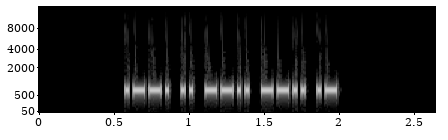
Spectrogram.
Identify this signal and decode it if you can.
Morse code, heard as a keyed tone, about 48 wpm, 700 Hz. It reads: PIZZA
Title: Five Letter Words - 45wpm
